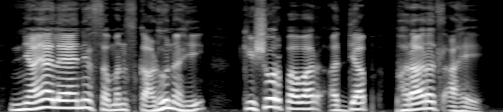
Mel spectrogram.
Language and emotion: Marathi, neutral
